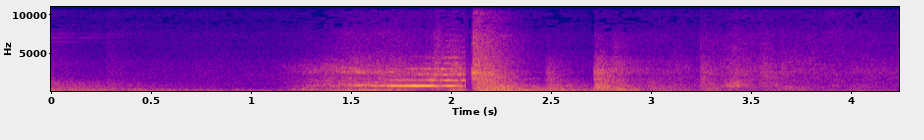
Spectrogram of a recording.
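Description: A large 3/16-inch 5052 aluminum sheet sliding and scraping across the waterjet table, a rushing scrape that swells to its loudest about two seconds in, with a metallic ring from the sheet.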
